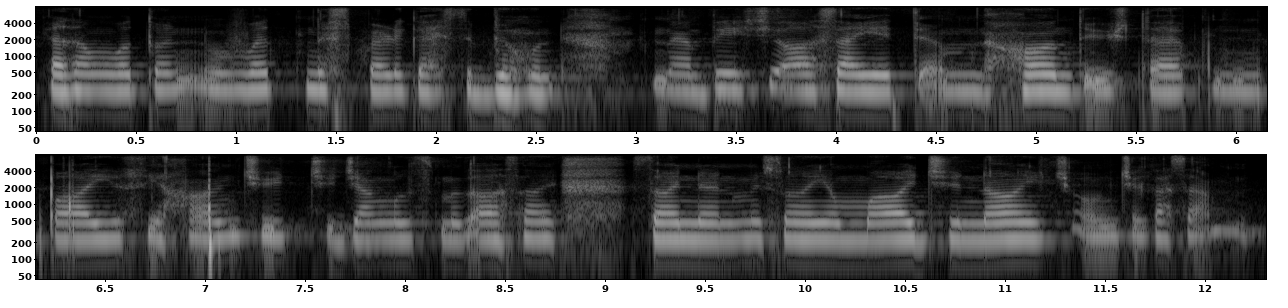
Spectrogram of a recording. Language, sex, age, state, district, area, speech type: Kashmiri, female, 18-30, Jammu and Kashmir, Kupwara, rural, spontaneous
